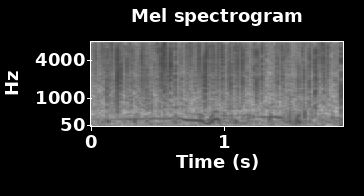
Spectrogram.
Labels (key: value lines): label: biophony, cascading saw
recorder: SoundTrap 600 or HydroMoth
